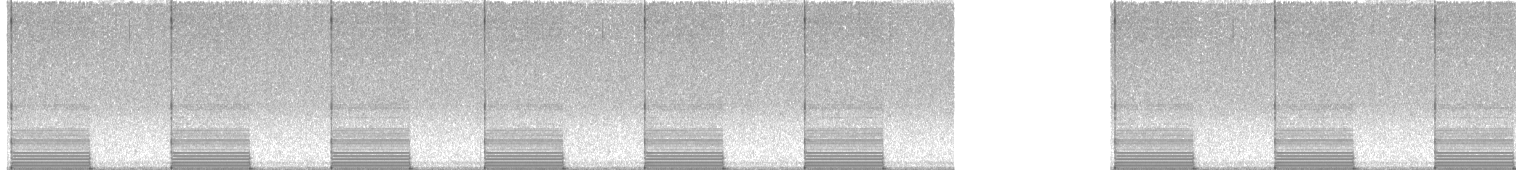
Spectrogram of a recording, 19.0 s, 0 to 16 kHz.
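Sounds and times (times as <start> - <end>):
phone vibrating buzz: 0.1 - 1.2, 2.1 - 3.2, 4.1 - 5.2, 6.0 - 7.1, 8.0 - 9.2, 10.0 - 11.2, 13.9 - 15.0, 15.9 - 17.0, 17.9 - 18.9.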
